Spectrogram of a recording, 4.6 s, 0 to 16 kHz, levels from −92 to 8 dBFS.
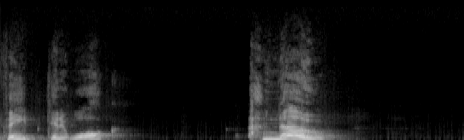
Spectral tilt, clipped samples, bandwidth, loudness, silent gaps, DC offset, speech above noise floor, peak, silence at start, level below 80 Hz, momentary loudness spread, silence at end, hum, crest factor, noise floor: -7.5 dB/octave; under 0.1%; 10.5 kHz; -20 LUFS; none; under 0.1%; 60 dB; -6 dBFS; 0.05 s; -62 dBFS; 14 LU; 1.4 s; none; 18 dB; -78 dBFS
